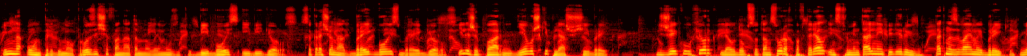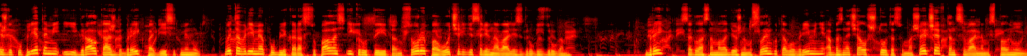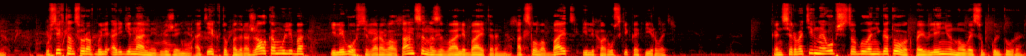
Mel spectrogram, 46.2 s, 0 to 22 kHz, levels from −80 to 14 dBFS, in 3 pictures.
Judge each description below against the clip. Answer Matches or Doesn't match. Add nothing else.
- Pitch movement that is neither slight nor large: Doesn't match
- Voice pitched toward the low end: Matches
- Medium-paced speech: Matches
